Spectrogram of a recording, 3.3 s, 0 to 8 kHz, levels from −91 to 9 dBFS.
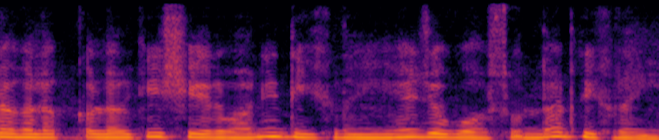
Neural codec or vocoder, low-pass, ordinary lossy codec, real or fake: codec, 16 kHz, 8 kbps, FreqCodec, smaller model; none; none; fake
